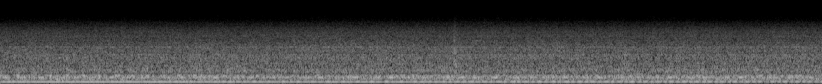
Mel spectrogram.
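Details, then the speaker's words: High-efficiency washer spin at speed after the rinse drain, with wattage being measured: even, constant low hum and steady whir, no knocking or rubbing; normal spin. "Just getting up to speed. I'll show you once again the wattage reading once it's up to speed. You can hear the sound of the machine."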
